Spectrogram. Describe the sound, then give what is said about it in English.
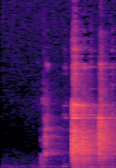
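Plastic non-breakable shot glasses knock together in a drinking toast: a few sharp, hollow clacks, the later ones louder, with no talk over them. “Good thing they're plastic. They are non-breakable shot glasses.”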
